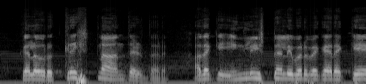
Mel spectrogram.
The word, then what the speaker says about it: ಕೃಷ್ಣ: ಅಗ್ರಾಹ್ಯ ಶಾಶ್ವತ ಕೃಷ್ಣ, ನೋಡಿ ಕೃಷ್ಣ ಅಂತ ಹೇಳ್ತಾರೆ ಕೆಲವರು, ಕೃಷ್ಣ ಅಲ್ಲ, ಕೃ ಕಾಕಾ ಕೀಕಿ ಕೃ ಅಂತ ಬರಬೇಕಲ್ಲಿ, ಹೊರತು ಕ್ರೀ ಅಲ್ಲ, ಕೆಲವರು ಕೃಷ್ಣ ಅಂತ ಹೇಳ್ತಾರೆ.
